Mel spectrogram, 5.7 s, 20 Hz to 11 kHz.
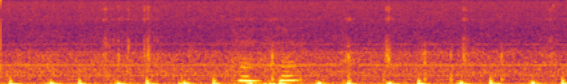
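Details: Normal heart sounds of a male streamer, steady low double thumps about 85 per minute over faint hum, nothing extra, heart sounds for listeners falling asleep.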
